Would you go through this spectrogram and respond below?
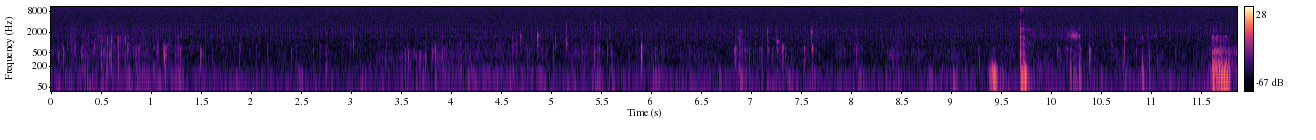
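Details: Low, irregular gurgles and rumbles with a few louder bursts. Recorded after exercising and calming down, alongside heartbeat and heavy breathing recordings: ordinary stomach growling (borborygmi).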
